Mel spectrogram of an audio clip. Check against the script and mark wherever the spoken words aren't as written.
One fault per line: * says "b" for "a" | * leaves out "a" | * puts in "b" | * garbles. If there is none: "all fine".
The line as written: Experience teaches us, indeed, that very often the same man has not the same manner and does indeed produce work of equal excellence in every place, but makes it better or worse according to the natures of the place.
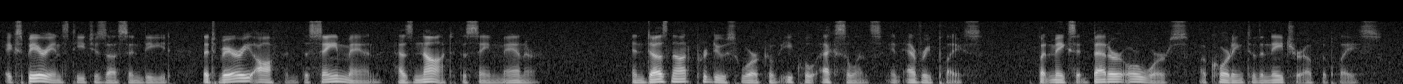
* says "not" for "indeed"
* says "nature" for "natures"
